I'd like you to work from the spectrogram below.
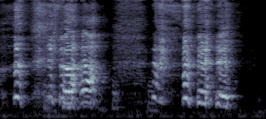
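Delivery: high, loud burst of laughter. Real, not acted. Ending spoiler section.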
